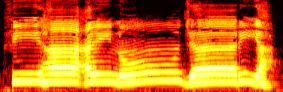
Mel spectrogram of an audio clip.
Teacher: یہاں پر گولتا ہے، ہم رک رہے ہیں تو اس گولتا کو ہا ساکنہ پڑھ رہے ہیں. اس میں نون پر، عین میں نون پر تنوین ہے، ہم اخفا کر رہے ہیں، تنوین کے آواز کو چھپا رہے ہیں، اس لیے کہ اس کے بعد جیم ہے اور وہ جیم حروف اخفا میں سے ہے. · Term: ہائے ساکنہ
